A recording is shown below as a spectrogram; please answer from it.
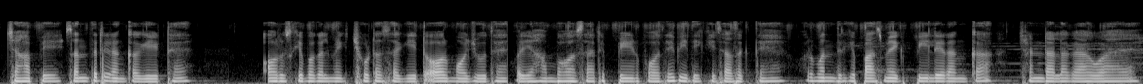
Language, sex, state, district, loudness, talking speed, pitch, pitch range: Hindi, male, Uttar Pradesh, Hamirpur, -19 LUFS, 220 wpm, 145 Hz, 140-150 Hz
